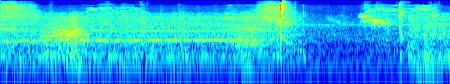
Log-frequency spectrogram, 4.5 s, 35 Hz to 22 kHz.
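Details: 2019 Jayco Jay Flight 38BHDS travel trailer, rear master-bedroom slide-out run by its button: a steady electric motor whir, then sharp clicks from the clutch when the slide reaches full travel, working normally.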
